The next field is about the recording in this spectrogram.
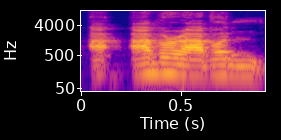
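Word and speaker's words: Aberavon: is going to be down in am I pronouncing that right Phil yeah aberravan Beach uh it's on the Promenade it's going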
